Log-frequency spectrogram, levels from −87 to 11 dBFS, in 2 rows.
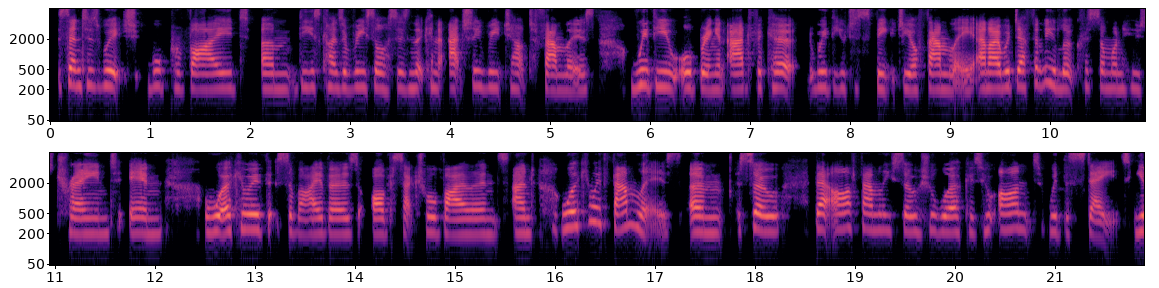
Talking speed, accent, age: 175 wpm, British, 20-39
